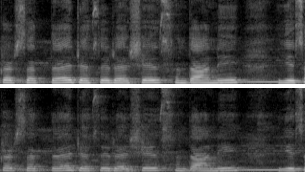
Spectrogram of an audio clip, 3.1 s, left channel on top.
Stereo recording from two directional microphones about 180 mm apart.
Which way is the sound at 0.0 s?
35° left (ahead or behind).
